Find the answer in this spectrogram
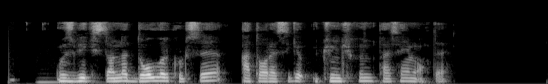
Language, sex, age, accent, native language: Uzbek, male, 18-24, Namangan, Uzbek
